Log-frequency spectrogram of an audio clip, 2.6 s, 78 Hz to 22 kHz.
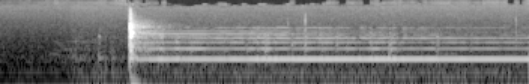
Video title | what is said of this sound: O Professor 20 (1992-1994) TV Cultura | agora dá pra ouvir melhor. Percebeu a diferença?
